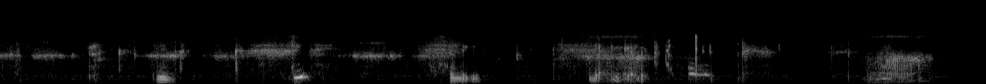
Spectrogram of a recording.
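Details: Person snoring while asleep with a strange, unusual snore, recorded by his brother.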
